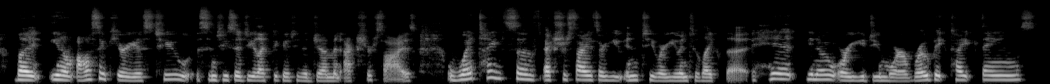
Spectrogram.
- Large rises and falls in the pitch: No, average, 3.8 semitones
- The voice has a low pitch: No, high, 200 Hz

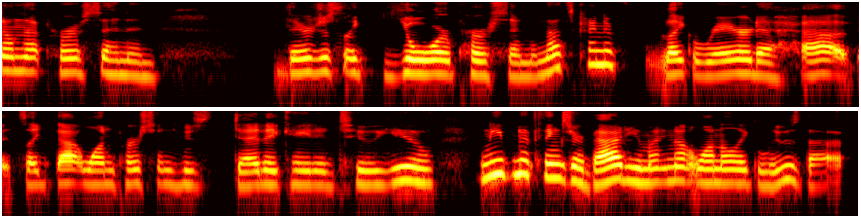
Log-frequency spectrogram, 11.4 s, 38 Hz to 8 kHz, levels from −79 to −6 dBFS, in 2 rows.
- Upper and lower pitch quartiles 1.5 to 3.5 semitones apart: Yes, average, 2.9 semitones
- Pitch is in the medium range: No, high, 205 Hz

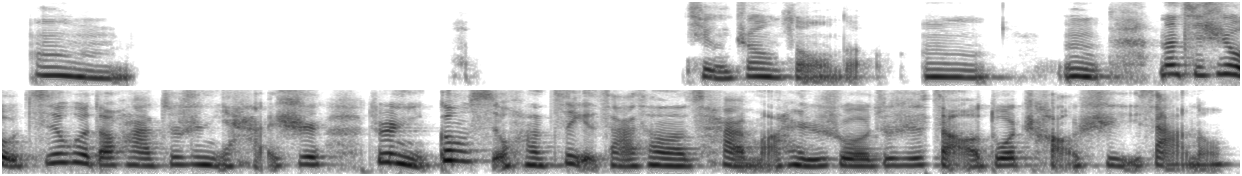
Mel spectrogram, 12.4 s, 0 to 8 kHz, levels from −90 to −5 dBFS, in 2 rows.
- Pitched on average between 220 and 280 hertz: Yes, high, 225 Hz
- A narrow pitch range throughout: Yes, narrow, 2.2 semitones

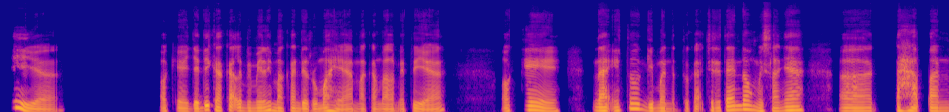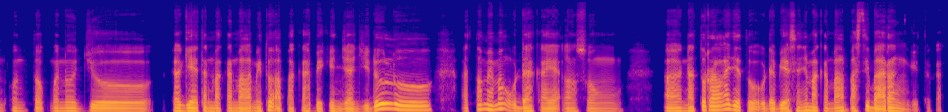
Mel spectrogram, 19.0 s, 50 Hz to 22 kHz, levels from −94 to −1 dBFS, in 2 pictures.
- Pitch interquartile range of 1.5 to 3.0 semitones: Yes, narrow, 2.5 semitones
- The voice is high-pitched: No, low, 105 Hz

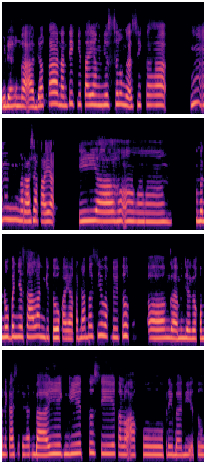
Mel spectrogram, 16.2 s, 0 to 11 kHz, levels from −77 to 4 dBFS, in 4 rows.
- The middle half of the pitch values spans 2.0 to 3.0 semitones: Yes, narrow, 2.6 semitones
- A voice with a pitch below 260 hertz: No, very high, 265 Hz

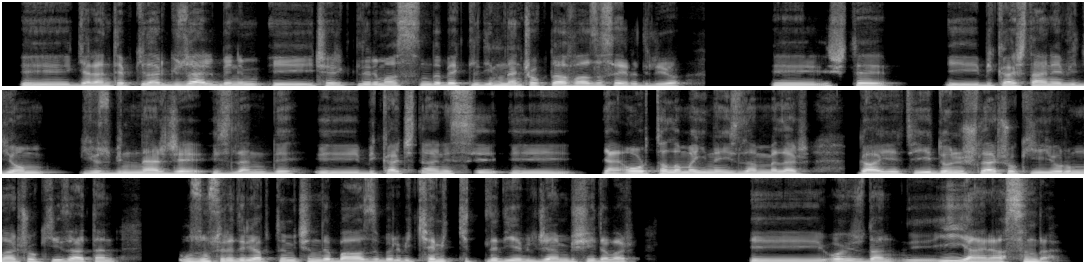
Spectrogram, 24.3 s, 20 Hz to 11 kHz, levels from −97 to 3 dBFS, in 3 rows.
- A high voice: No, medium, 145 Hz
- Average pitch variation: No, narrow, 1.5 semitones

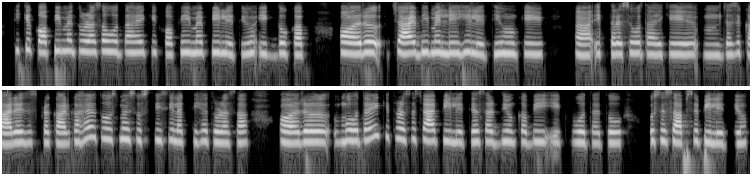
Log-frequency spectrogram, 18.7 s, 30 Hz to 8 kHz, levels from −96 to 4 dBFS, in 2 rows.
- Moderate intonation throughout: No, narrow, 2.2 semitones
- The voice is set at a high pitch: Yes, very high, 265 Hz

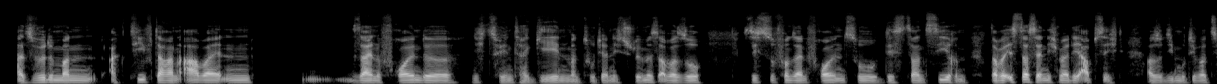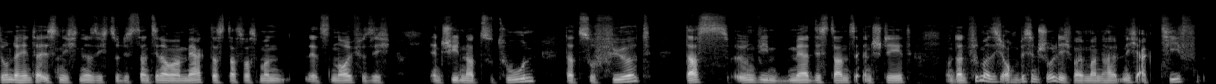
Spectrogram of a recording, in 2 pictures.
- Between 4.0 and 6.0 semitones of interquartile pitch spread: No, narrow, 2.4 semitones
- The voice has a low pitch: Yes, very low, 95 Hz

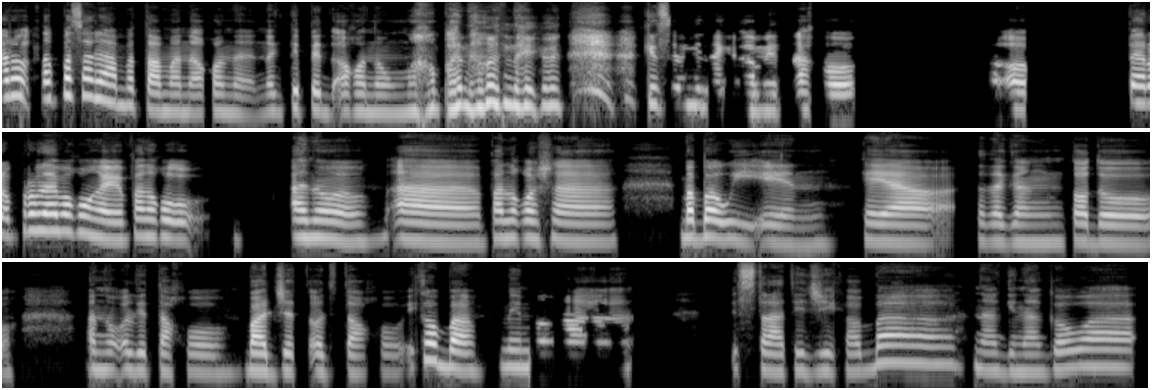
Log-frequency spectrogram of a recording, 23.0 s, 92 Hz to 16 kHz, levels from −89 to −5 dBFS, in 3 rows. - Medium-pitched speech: No, high, 200 Hz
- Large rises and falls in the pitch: No, average, 3.4 semitones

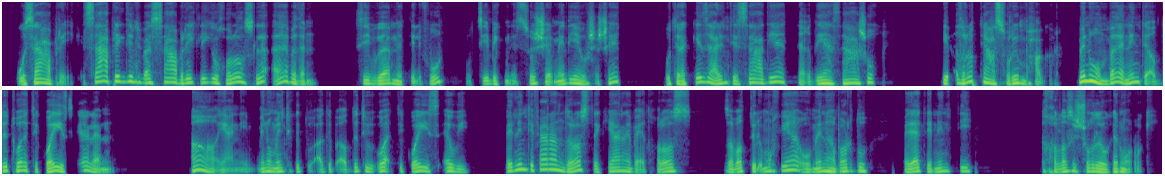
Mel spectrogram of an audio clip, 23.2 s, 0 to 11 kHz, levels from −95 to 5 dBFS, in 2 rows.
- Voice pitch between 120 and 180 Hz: Yes, low, 135 Hz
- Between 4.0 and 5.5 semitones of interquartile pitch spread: Yes, average, 5.0 semitones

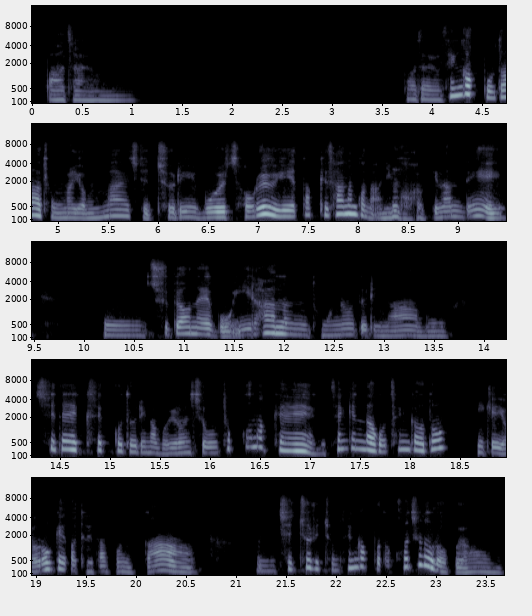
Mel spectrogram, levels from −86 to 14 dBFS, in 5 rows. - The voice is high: No, medium, 175 Hz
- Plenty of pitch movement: Yes, wide, 7.2 semitones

